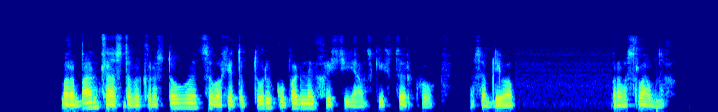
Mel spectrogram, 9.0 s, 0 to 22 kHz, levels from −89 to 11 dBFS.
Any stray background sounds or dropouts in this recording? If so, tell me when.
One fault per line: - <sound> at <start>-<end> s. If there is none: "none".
none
